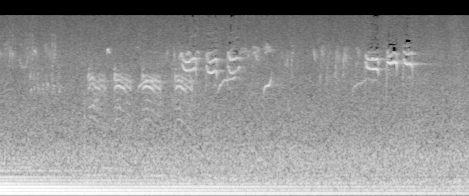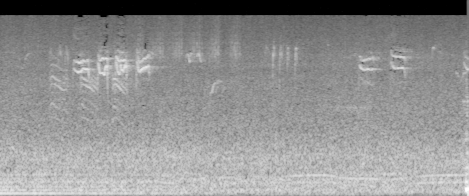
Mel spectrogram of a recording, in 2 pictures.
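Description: Small birds chirping in short repeated phrases of quick high notes, several times, while a held chord of background music slowly fades out over the first several seconds.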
